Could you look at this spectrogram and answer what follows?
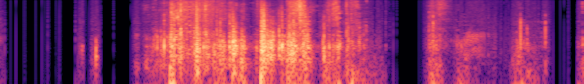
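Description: A printed paper menu handled and put down close to the microphone: a burst of crackling and rustling lasting about two seconds, followed by a few lighter rustles.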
